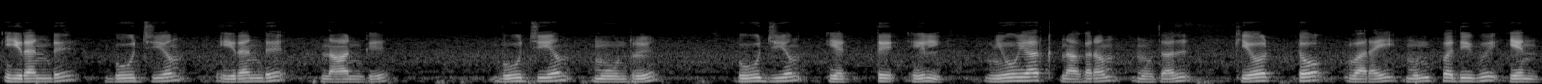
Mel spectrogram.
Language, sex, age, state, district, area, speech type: Tamil, male, 18-30, Tamil Nadu, Madurai, urban, read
